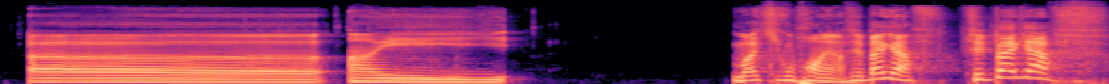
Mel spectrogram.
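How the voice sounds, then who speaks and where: A man speaks with a French accent. His pitch is high and his tone bright and sharp. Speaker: streamer. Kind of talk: casual chat. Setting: live stream. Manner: code-switching English and French with many fillers.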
